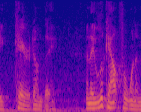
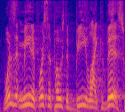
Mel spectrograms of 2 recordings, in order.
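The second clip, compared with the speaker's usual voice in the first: normal talking voice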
